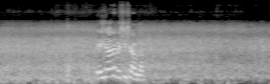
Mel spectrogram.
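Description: Sea water washes in and out over the shore at Udaipur beach as a constant soft hiss of surf, with someone speaking briefly close by over it.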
